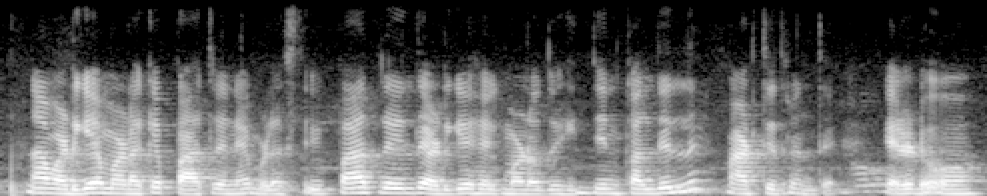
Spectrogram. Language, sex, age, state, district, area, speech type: Kannada, female, 45-60, Karnataka, Mandya, rural, spontaneous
